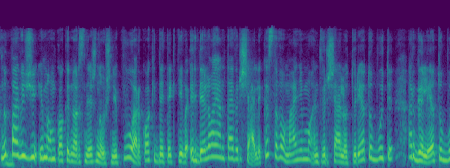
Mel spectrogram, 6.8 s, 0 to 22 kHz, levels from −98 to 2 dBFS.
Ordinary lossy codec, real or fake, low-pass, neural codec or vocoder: Opus, 24 kbps; real; 10.8 kHz; none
